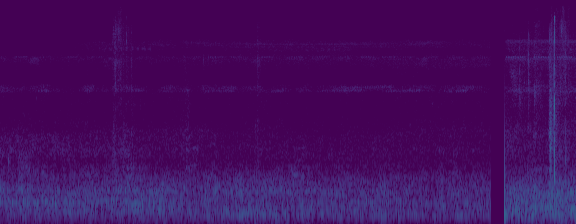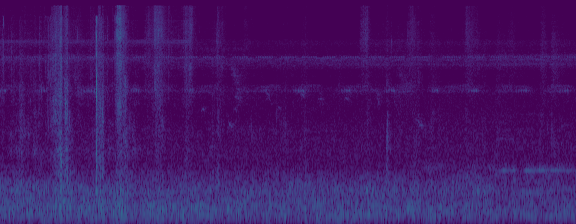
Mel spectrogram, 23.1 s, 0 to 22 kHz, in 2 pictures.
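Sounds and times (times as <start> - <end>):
rustles and knocks of footsteps: 10.2 - 22.9
insect chorus buzzing: 10.2 - 23.0.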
